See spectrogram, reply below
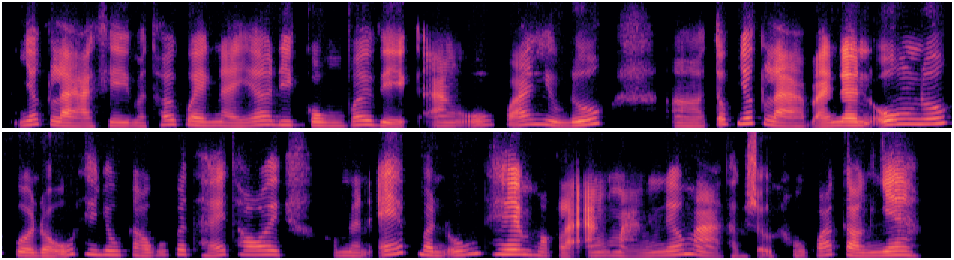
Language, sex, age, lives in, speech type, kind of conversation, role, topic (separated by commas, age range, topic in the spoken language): Vietnamese, female, 30-34, Vietnam, read, expert-assistant, expert, Tại sao khi uống nước nhiều lại đi tiểu nhiều?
